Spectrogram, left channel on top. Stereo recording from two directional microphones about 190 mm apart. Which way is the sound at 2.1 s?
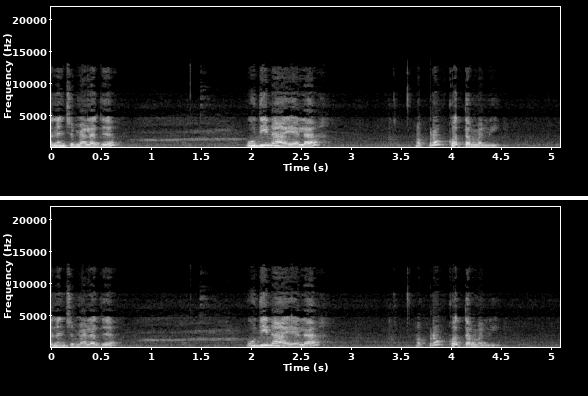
35° left (ahead or behind).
